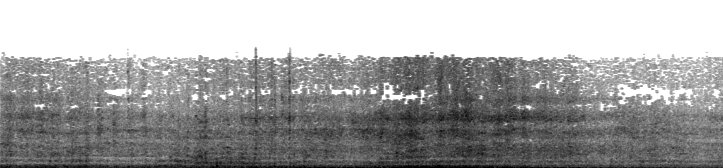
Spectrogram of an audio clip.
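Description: Train wheels clack over the rail joints.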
